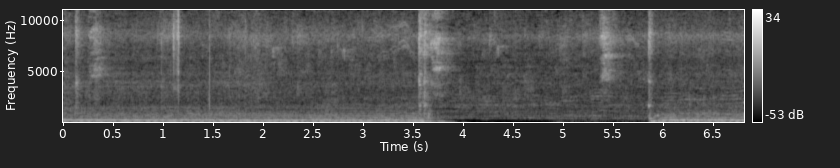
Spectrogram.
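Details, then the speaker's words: Single-tub washing machine that kept stopping, especially when loaded with water, after replacing the weak capacitor and the belt: steady low motor hum, spins up strongly, stops and restarts cleanly without bogging; washer motor running healthy. "Yan ano naado na yung ikot niya eh. Maganda na yung ikot niyan. Hindi na po yan mamamatay kasi tamang-tama na po yung ano capacitor."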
